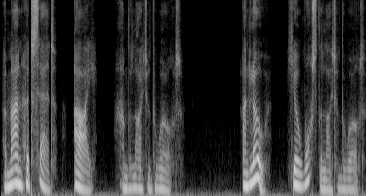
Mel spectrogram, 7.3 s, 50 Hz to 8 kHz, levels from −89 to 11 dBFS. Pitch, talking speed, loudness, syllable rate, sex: 135 Hz, 165 wpm, -17 LUFS, 4.2 syllables/s, male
